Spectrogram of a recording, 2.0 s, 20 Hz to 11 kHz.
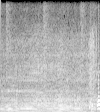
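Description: Kawasaki Z125's small single-cylinder engine held at steady high revs for a wheelie attempt. After about a second and a half the note drops away.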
